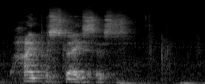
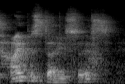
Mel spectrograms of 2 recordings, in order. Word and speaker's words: hypostasis: that word substance um hypostasis or sometimes you can pronounce Greek when it's a y it can be a u as well or hoop post stasis uh depends on how you like to pronounce it but whatever the case uh it's hypostasis and that may or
